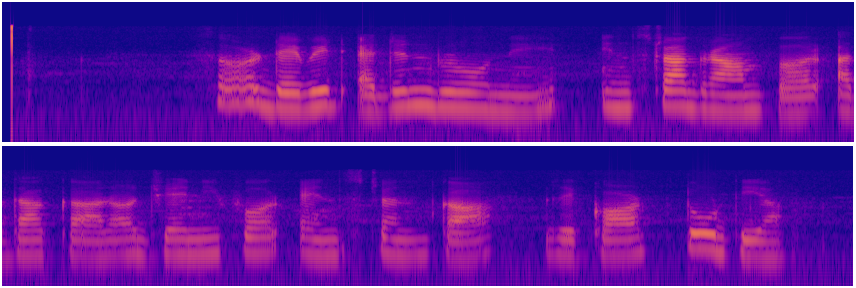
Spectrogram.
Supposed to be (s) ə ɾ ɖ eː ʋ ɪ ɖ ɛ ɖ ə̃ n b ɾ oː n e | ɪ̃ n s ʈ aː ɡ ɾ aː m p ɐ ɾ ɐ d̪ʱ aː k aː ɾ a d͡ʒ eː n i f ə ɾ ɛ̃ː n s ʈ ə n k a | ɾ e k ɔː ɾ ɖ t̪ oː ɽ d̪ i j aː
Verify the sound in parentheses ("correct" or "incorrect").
correct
